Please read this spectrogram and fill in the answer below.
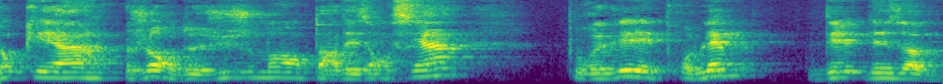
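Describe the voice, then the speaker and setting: A man talks at a moderate pace with a fairly high pitch and ordinary pitch variation. The room echo is audible. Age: 60s. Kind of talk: interview. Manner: halting.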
